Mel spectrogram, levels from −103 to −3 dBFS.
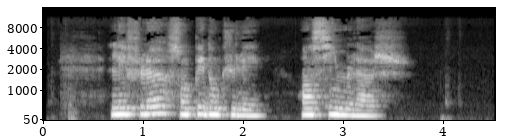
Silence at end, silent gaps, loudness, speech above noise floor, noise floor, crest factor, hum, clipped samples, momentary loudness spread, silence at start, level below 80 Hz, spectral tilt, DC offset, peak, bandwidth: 0.95 s; none; -14 LUFS; 45 dB; -58 dBFS; 14 dB; none; under 0.1%; 15 LU; 0.7 s; -54 dBFS; -6 dB/octave; under 0.1%; -2 dBFS; 11 kHz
